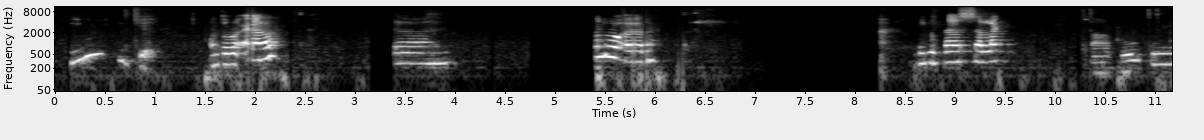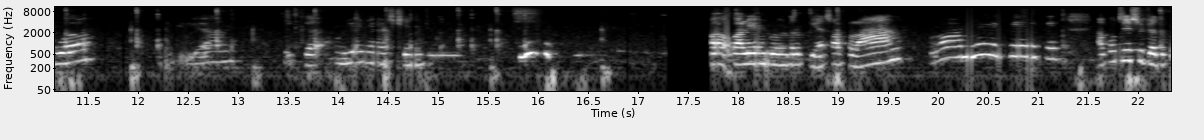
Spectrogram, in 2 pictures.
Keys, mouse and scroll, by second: 1.2-2.0 scroll up 3, 2.0 ctrl+r, 6.0 ctrl+r, 8.6 click, 8.7-10.2 middle drag, 10.2 click, 11.4 middle click, 12.2-12.6 scroll up 3, 12.6 middle click, 13.4 shift+Left, 13.7-14.8 middle drag, 14.8-15.3 scroll up 3, 15.3 shift+middle click, 16.0 scroll up 2, 17.4 shift+Left, 18.0 shift+Left, 18.6 shift+Left, 19.0-21.4 middle drag, 21.4-22.0 scroll down 8.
